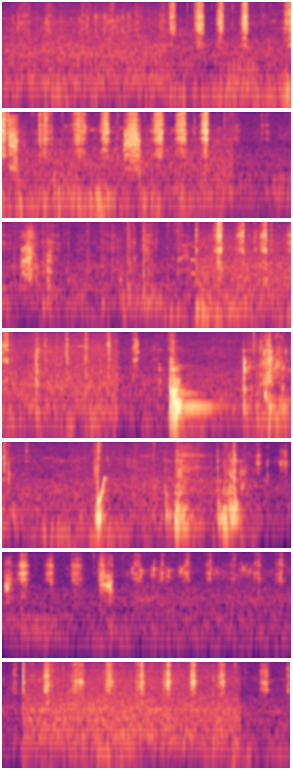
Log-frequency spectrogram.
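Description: A kitchen knife scraping the thin skin off new potatoes in short, quick strokes, coming in runs. A few louder single knocks come in between, the loudest about halfway through.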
